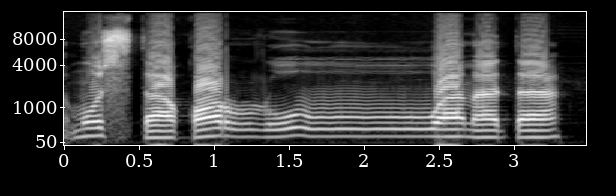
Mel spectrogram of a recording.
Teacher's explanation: masukkan tanwin ke huruf waw sehingga suara n-nya hilang. Tinggal ganti wa, maka mustaqarrun awalnya menjadi mustaqarru karena dia bertemu waw, masuk ke waw. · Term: idgham bi gunnah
